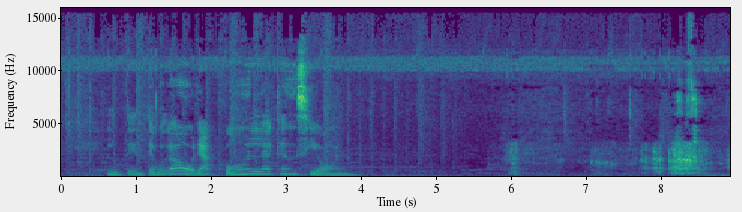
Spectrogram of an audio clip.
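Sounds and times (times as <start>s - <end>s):
speech: 0.6s - 4.1s
tiger growling: 4.3s - 8.9s
tiger roaring: 5.6s - 8.9s.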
